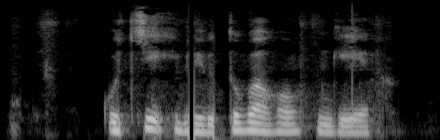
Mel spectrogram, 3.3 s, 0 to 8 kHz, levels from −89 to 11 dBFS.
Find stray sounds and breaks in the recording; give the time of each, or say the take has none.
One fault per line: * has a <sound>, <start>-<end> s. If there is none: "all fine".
* has a dropout, 1.4-1.5 s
